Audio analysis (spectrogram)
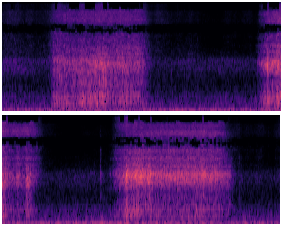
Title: Stifling my sneezes without using my hands…and upper body reveal?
